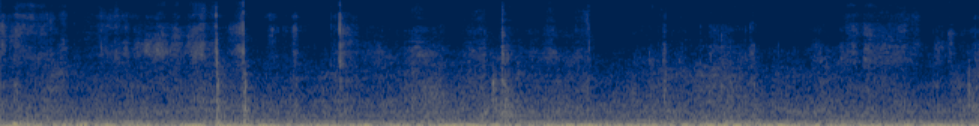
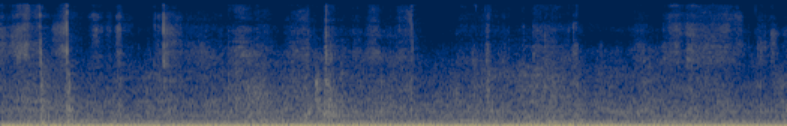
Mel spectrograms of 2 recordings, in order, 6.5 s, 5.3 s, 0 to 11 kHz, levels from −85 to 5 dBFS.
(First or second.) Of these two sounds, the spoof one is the first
